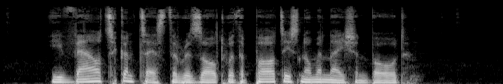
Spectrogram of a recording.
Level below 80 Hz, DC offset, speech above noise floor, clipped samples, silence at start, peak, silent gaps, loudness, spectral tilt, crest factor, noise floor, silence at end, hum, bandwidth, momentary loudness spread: -34 dBFS; under 0.1%; 47 dB; under 0.1%; 0.5 s; 0 dBFS; none; -16 LUFS; -5.5 dB/octave; 16 dB; -62 dBFS; 0.85 s; none; 16 kHz; 4 LU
